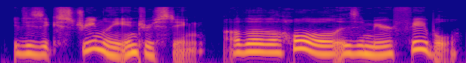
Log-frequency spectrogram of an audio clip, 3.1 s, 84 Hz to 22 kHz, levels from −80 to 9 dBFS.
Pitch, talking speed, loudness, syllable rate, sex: 215 Hz, 210 wpm, -15 LUFS, 7.5 syllables/s, female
